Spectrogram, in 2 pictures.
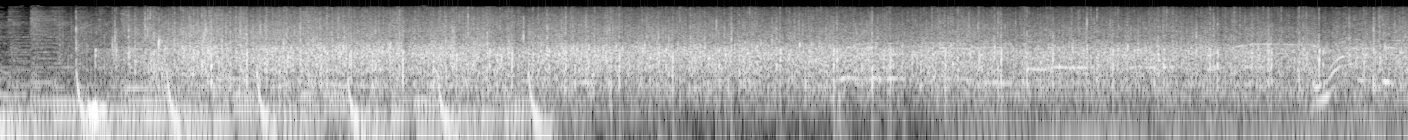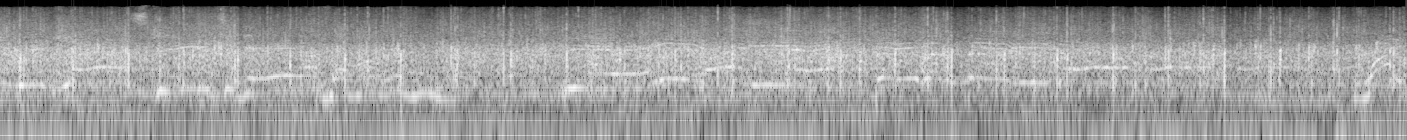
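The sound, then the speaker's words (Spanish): Sustained applause from a crowd, dense and loud clapping that holds steady for about fourteen seconds without a break. “Así que para ustedes vaya este cariñoso aplauso.”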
